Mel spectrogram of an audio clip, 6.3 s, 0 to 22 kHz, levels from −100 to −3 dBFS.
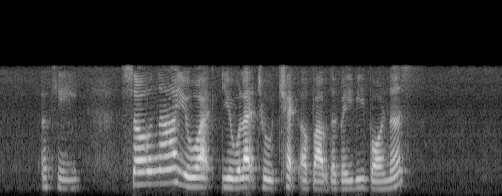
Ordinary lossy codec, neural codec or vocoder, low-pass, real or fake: none; codec, 16 kHz, 8 kbps, FunCodec, trained on Chinese and English, 25 frames a second; 5.4 kHz; fake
